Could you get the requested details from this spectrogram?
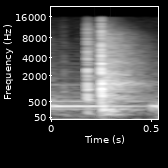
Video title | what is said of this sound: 我就是吃这玩意儿被举报的！ | 掰开的声音清脆又悦耳 就像掰断了一块巨大的薯片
